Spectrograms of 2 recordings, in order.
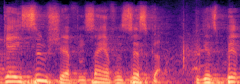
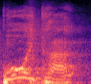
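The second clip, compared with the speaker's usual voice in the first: indignant rant; 11 semitones higher than usual. Retold or imitated. Ranting at reporter about boycott.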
